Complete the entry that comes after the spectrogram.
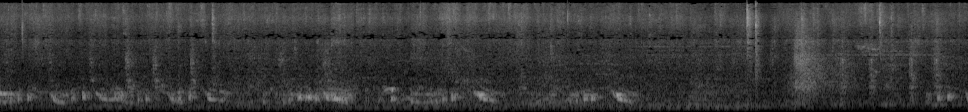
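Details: Female pigeon cooing almost without pause: a long run of low, throaty, warbling coos, loudest in the middle and trailing off, with a brief sharp click near the end.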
